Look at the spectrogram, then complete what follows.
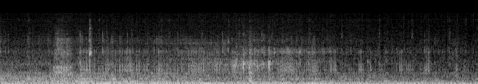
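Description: Steady low rumble of a vehicle in motion, with a few faint clicks.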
